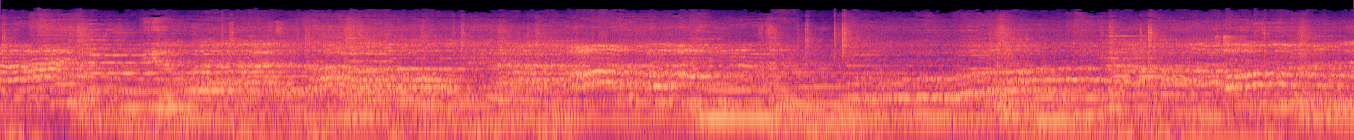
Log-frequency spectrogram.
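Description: Youth gospel choir singing, with a soloist's voice on a handheld microphone over the choir.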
